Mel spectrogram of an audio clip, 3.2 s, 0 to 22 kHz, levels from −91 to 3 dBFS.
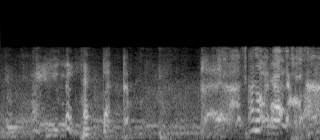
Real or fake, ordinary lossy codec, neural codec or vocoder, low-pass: fake; none; codec, 24 kHz, 1.5 kbps, HILCodec; 5.4 kHz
